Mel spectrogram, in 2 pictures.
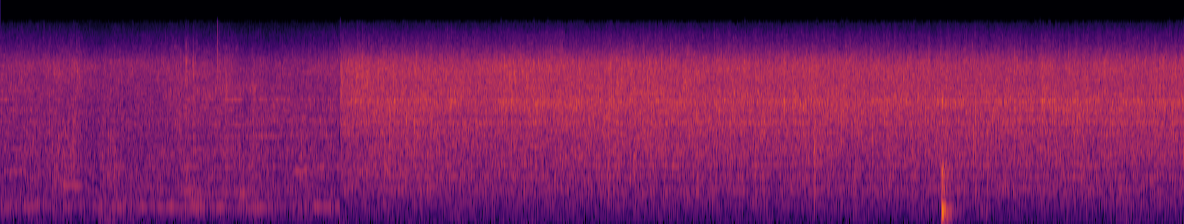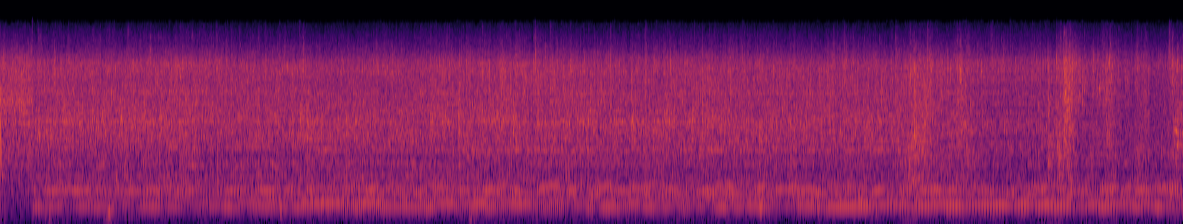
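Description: Shrimp frying in oil with garlic and ginger in a pan: a steady sizzle that gets louder about three seconds in. There is one sharp click around the middle and a few lighter clicks near the end.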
